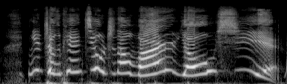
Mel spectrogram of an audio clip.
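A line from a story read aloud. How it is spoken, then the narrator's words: Girl shouting. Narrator (Chinese): 那女孩搁那喊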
